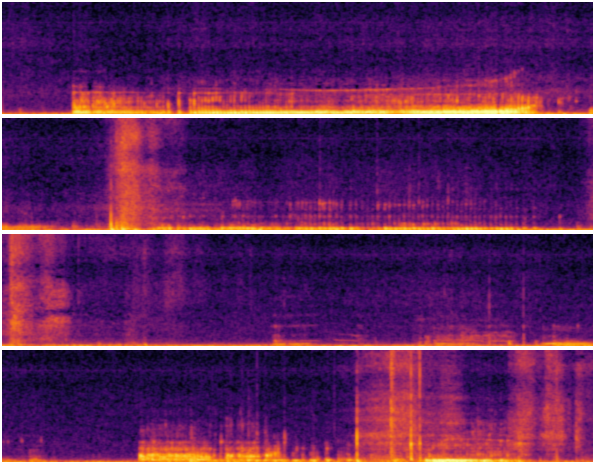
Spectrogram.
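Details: Low, gurgling rumbles in several long bursts, typical of an empty stomach growling early in the day; stomach growling (borborygmi).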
